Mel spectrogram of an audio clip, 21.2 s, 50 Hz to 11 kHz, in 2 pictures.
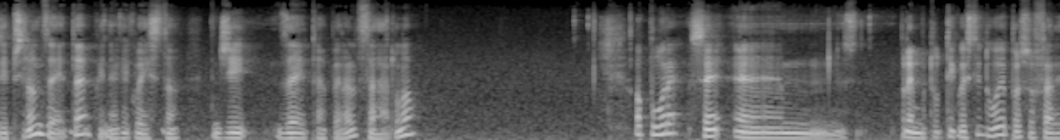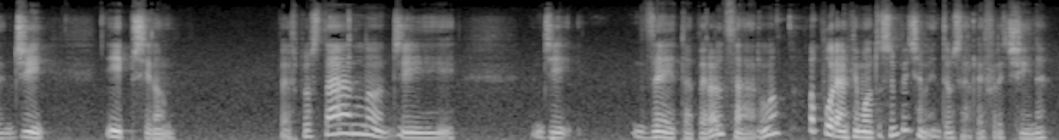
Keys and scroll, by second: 2.1 g, 2.9 z, 11.2 g, 11.6 y, 17.3 z.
